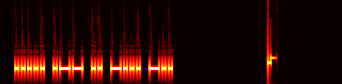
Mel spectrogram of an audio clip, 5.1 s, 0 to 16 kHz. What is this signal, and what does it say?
Morse code, heard as a keyed tone, about 25 wpm, 700 Hz. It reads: 5WIBD
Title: Five Challenging Letter-Number Combinations 25wpm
